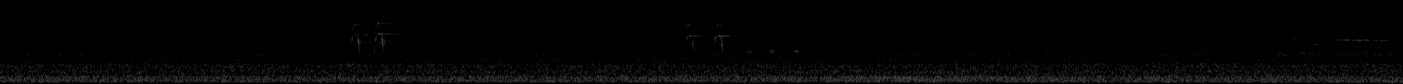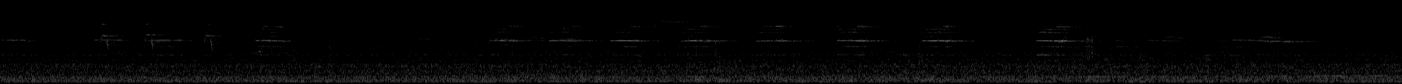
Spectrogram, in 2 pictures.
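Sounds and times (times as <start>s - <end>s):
bird chirping: 18.2s - 23.8s, 24.4s - 27.2s.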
